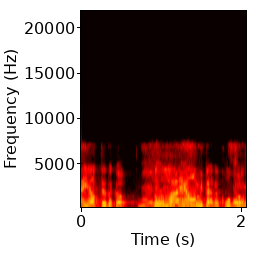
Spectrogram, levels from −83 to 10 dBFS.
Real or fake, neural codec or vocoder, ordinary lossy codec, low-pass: real; none; Opus, 32 kbps; 7.2 kHz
